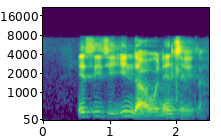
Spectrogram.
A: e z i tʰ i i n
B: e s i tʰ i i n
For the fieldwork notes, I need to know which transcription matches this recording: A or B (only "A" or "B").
B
